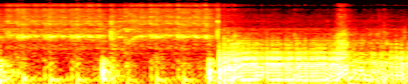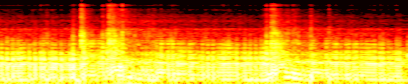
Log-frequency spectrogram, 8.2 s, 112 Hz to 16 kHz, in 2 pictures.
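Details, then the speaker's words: 2004 Yamaha WR450 single-cylinder dirt bike, carburetor cleaned and valves adjusted: loud open revs with deep raw note and quick throttle response after removing the overly restrictive exhaust insert; exhaust now flowing freely. "Let's see what it sounds like now. Should sound like a real dirt bike now."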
